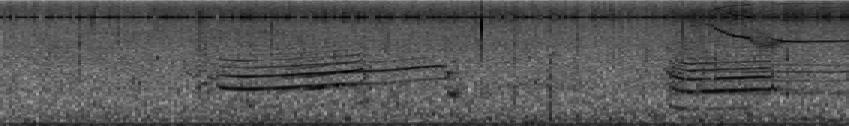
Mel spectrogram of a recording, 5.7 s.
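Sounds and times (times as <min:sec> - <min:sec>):
low hum: 0:00.1 - 0:05.6
killer whale calls: 0:01.1 - 0:05.6.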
